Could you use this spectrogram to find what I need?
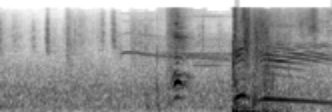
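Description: A short springy jump sound effect plays.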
